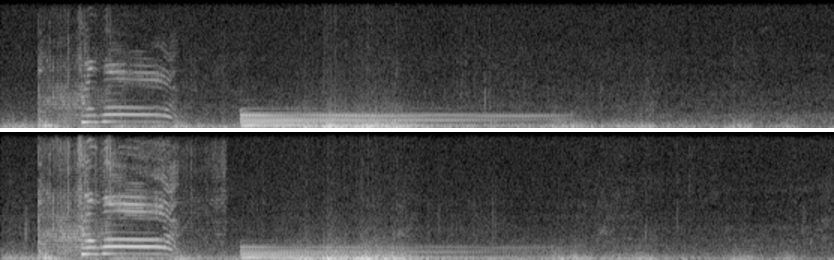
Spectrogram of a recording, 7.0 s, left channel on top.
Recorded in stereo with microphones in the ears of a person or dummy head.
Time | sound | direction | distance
0.3 | a shout | 25° right (ahead or behind) | ?
2.0 | a piano | 40° left (ahead or behind) | ?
